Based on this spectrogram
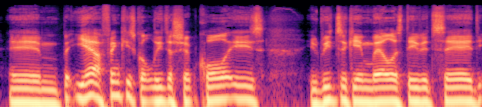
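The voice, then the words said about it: Scottish accent from Annan. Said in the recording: “that's an Annan accent that Cammy Bell's got. So that's just slightly different.”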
